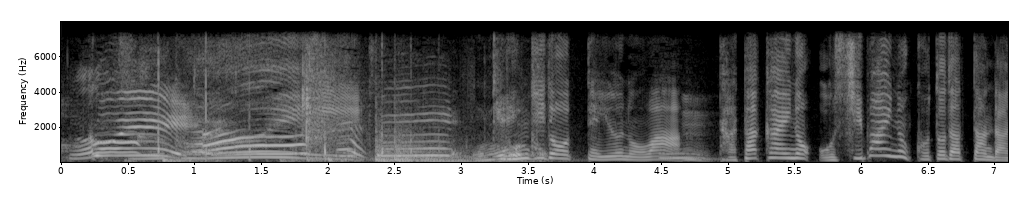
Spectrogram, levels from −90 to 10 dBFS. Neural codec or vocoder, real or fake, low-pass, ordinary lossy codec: none; real; 7.2 kHz; none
